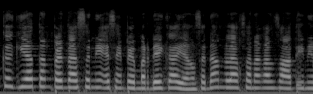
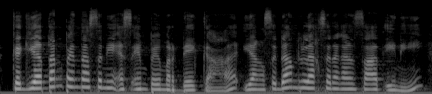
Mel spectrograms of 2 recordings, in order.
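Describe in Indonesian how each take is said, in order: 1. Dibaca dengan cepat tanpa jeda. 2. Dibaca dengan tempo yang lebih lambat dan terukur. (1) "itu terlalu cepat" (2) "Bagaimana yang pas"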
